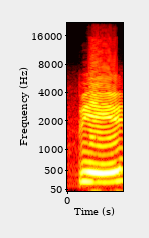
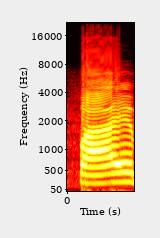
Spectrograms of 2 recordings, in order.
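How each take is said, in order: First: The vowel is a plain 'ay' sound. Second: The vowel is a diphthong like 'die'. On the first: The speaker calls it right. "ये हुआ इसका शुद्ध उच्चारण" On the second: The speaker calls it wrong. "हम गलती कर देंगे"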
